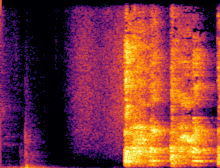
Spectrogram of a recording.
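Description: A man coughs close to the microphone: a brief muffled hack, a short pause, then two loud, harsh, raspy coughs in quick succession.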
